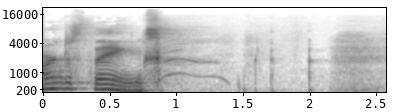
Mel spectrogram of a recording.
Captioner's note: laughs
